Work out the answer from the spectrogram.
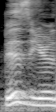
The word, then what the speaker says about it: busier: Now, boys and girls, this one has an S in it, busier, B-U-S-I-E-R, but we still pronounce it with a Z sound. Isn't that funny?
